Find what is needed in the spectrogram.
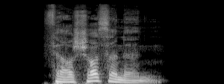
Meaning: inflection of verschossen: 1. strong genitive masculine/neuter singular 2. weak/mixed genitive/dative all-gender singular 3. strong/weak/mixed accusative masculine singular 4. strong dative plural
- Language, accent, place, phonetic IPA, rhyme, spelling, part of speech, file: German, Germany, Berlin, [fɛɐ̯ˈʃɔsənən], -ɔsənən, verschossenen, adjective, De-verschossenen.ogg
